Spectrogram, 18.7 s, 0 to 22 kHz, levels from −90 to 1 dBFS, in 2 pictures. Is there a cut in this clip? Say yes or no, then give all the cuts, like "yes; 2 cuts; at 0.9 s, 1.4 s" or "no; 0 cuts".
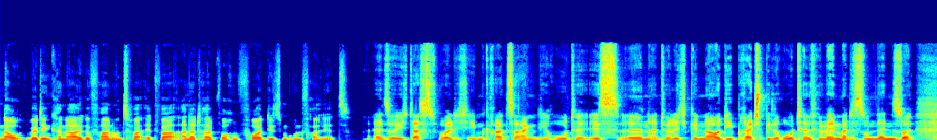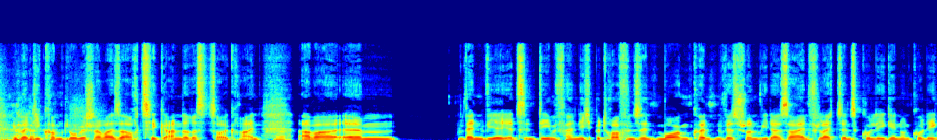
no; 0 cuts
